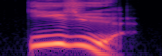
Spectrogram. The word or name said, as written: 依据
